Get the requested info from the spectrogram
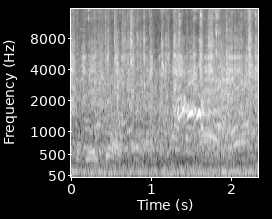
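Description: Distant voices of children and adults chattering at a playground, with one brief higher-pitched child's call about one and a half seconds in.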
